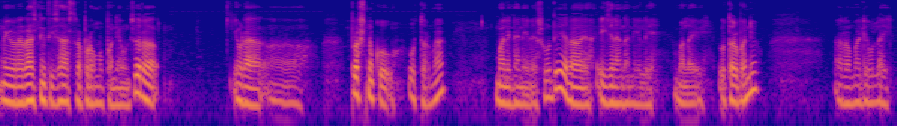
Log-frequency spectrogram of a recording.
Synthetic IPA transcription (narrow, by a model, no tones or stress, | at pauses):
ewʈarad͡znit̪̬isast̪rʌpʌɽʌwnupʌrneɦṵnt͡sʰʌɾʌ | ewʈa | prʌsnʌkout̪ːʌrma | mʌlenanḭla̰jsod̪ẽrʌek̚d͡zʌnananile | mʌ̰la̰jut̪ːʌrbʱʌnjo | rʌmʌlewlaj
